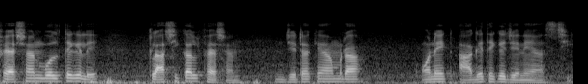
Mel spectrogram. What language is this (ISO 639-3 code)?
ben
